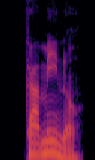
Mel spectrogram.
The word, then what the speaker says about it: Camino: Watch the word stress, which is usually on the next to last syllable. – Camino.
